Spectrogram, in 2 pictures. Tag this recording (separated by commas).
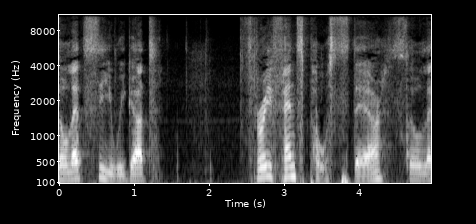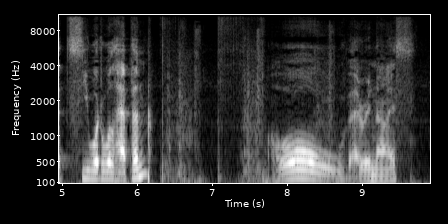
Speech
